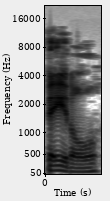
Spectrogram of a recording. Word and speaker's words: Beetle: Now, just to be clear, this is Beetle, not Beetle. And that's spelt with two E's, not an A.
